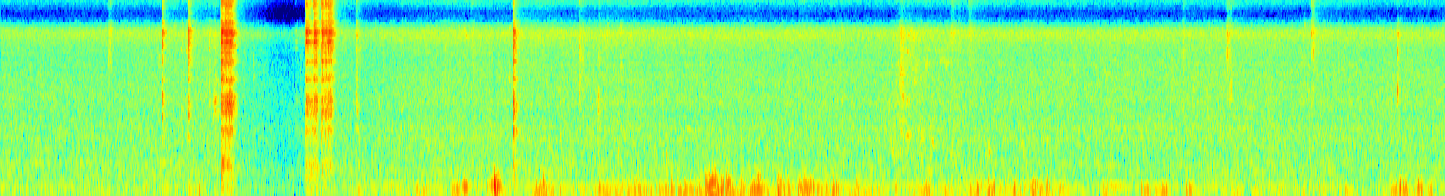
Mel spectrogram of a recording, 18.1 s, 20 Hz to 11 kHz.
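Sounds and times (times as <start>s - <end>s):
dull low thumps: 5.2s - 13.4s.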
